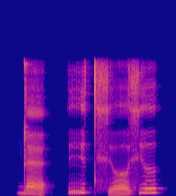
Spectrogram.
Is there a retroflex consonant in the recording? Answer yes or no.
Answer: yes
